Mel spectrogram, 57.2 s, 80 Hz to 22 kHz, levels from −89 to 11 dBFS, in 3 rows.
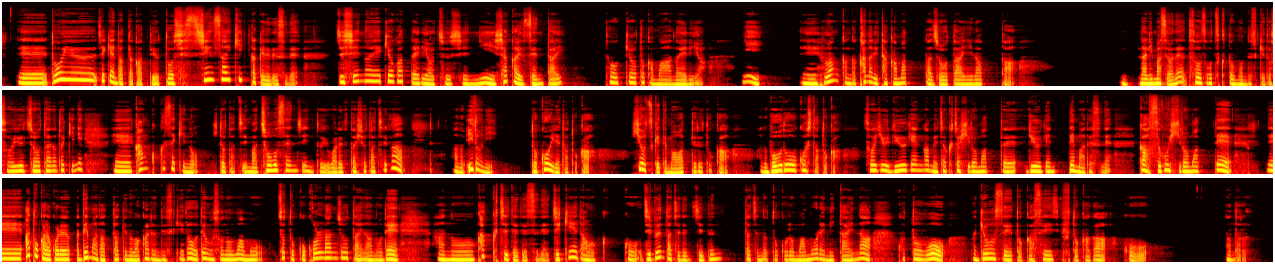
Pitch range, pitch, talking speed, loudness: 165-215 Hz, 185 Hz, 305 characters per minute, -22 LUFS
